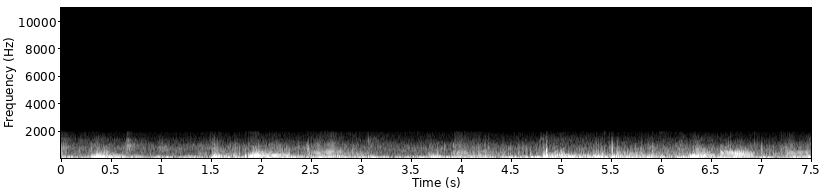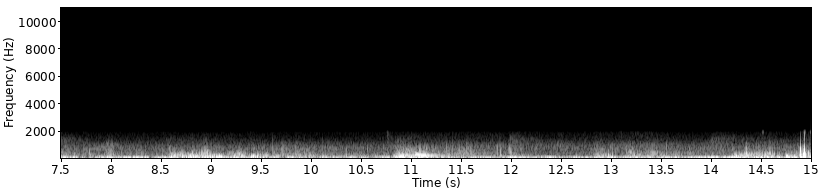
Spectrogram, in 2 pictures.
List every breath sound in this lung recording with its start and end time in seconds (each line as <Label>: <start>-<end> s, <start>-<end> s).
Wheeze: 1.84-3.14 s, 6.64-6.99 s, 11.03-11.38 s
